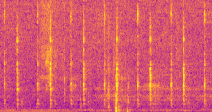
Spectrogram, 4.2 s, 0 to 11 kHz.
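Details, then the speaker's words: 1920s 8-day Napoleon hat antique mantle clock after being placed on a new surface. Light ticks with the tick longer than the tock, then the clock stops. It is out of beat and needs adjusting left or right. "So I'm not moving the clock at all, but I can tell by the way it's ticking that the tick, notice that it's stopped, that the tick was longer than the tock."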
